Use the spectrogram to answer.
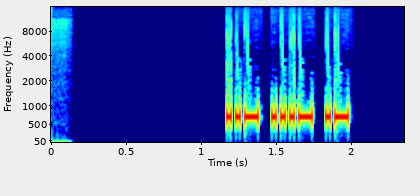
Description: Morse code, heard as a keyed tone, about 40 wpm, 700 Hz. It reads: UVA
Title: USA Call Sign Postfixes - 3 Letters 40wpm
